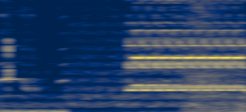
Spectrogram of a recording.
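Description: An electronic phone ringtone sounds for an incoming call, a steady bright tone starting partway through and continuing loud to the end after a short quiet gap.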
